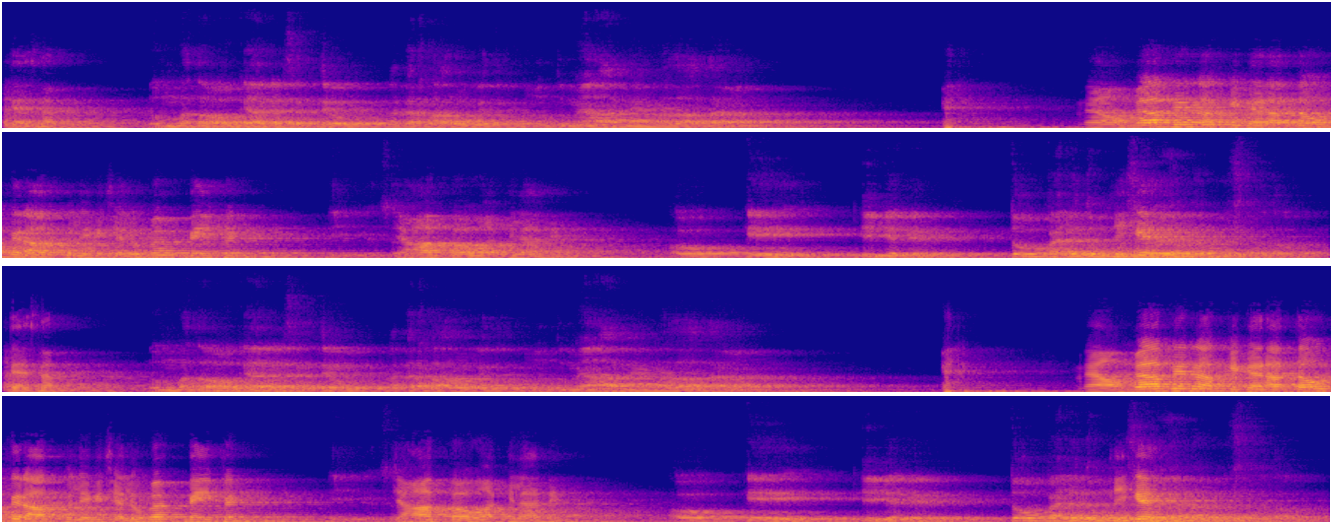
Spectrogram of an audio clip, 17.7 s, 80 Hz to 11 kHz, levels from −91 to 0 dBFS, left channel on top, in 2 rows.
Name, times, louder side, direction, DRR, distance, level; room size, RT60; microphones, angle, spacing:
voice 1, 0.1-0.4 6.3-6.4 7.2-10.5 11.5-12.6 16.3-16.6, right 2 dB, 30° right, 4 dB, 0.5 m, -24 dB
voice 2, 1.0-5.0 11.0-11.6 13.3-13.5 13.8-14.2 14.6-15.0 15.6-17.5, left 1 dB, 5° left, -7 dB, 1.1 m, -28 dB
8.9 x 5.5 x 3.4 m, 2.7 s
head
